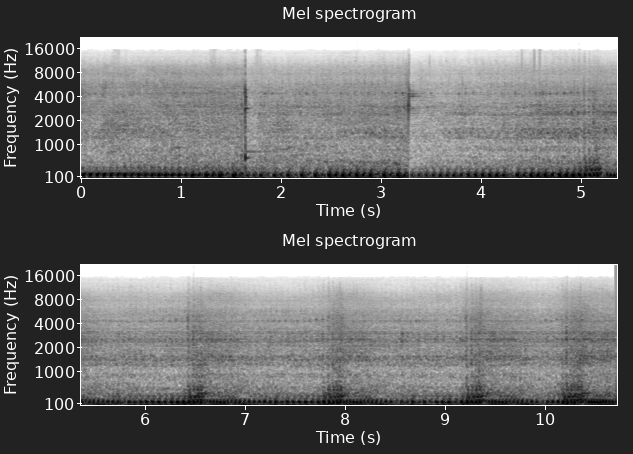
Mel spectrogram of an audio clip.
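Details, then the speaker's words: Scooter after CVT repair for clunking ("klotok") at idle: engine idles and takes short throttle blips smoothly, with none of the earlier CVT clunk or shudder. "bersih ya enggak ada suara klotok-klotok yang dari sebelumnya"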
